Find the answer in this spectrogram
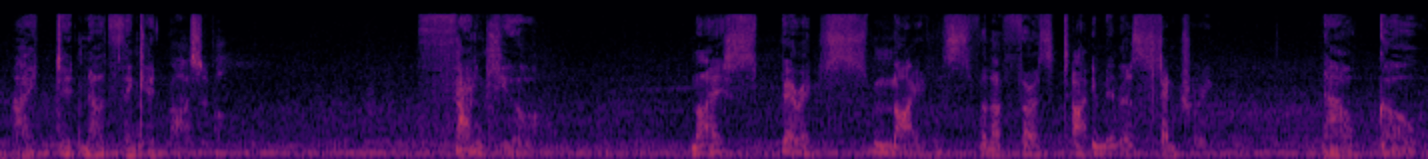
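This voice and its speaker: A man's put-on character voice at medium pitch, very slow in pace, over loud background noise. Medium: machinima. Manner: formal, archaic.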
